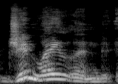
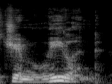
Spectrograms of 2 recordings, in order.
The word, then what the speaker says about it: Leyland: Well, the correct way, as I understand it, is Jim Leyland. But the Midwestern pronunciation is Jim Leland. So when he became the Pirates manager in 1986, I believe, Leyland became Leland.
